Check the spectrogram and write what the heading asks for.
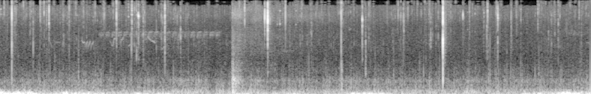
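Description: Wood fire crackling with scattered sharp pops as coals are worked around a cast-iron Dutch oven, with a longer scrape of a shovel in the coals about three seconds in.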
